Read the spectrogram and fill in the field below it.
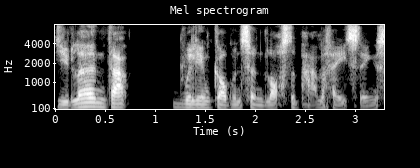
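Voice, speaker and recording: With a West Midlands accent, a man talks at a fairly quick pace in a fairly low pitch. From West Midlands, England. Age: 20s. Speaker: history enthusiast. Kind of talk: casual chat.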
